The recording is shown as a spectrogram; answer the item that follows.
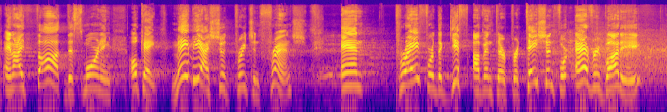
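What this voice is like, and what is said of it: French accent speaking English. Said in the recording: “I apologize for my accent, okay? I'm French, so English is second language for me.”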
